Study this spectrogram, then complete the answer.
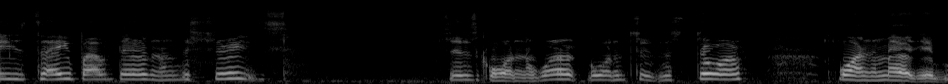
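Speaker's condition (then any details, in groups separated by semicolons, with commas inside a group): ALS; affects hands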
